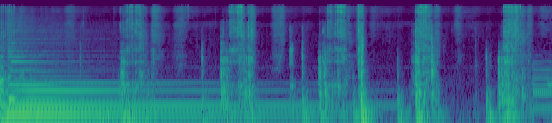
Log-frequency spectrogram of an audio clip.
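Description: A socket wrench ratcheting on a truck bolt makes close, intermittent bursts of rasping clicks, with short pauses between strokes.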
